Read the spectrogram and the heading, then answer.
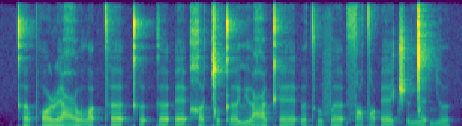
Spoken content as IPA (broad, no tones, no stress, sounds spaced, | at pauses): kʰ ɐ pʰ ɔ ɭ ɛ ʕ u lˠ ə ʔ tʰ ɜ ʔ kʰ ə ʔ k ɜ ʔ ɛ ʔ χ ə ǀ ʊ kʼ ɜ lʲ ə ʕ ɘ kʰ ɛ ʔ ə tʰ ʊ f ɜ ʔ s ɜ tˤ ɛ ʔ ɛ t͡ʃʼ ɘ ŋ͡ǀ ɛ ʔ ʎ ə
